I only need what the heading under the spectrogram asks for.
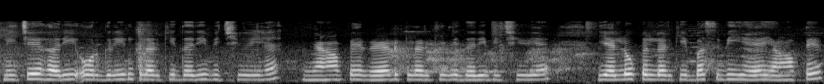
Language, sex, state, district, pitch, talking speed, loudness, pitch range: Hindi, female, Rajasthan, Bikaner, 220 Hz, 195 wpm, -17 LUFS, 215-230 Hz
